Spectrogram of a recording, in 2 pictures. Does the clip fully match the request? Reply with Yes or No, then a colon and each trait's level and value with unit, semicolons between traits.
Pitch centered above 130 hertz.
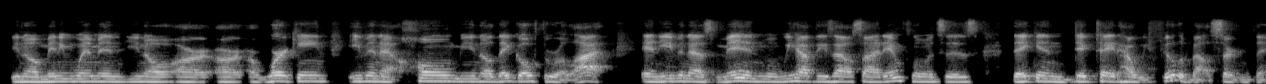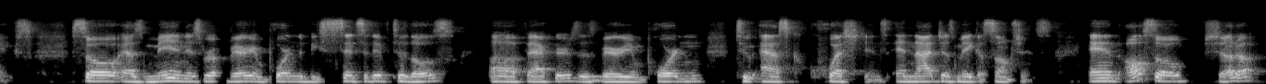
No: low, 125 Hz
